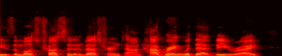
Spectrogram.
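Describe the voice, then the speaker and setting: With an American accent, a man talks at a fairly quick pace with lively intonation. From US Midwest (St. Louis, Missouri). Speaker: real estate investor and trainer. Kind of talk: webinar sales pitch. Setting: online webinar. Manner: fast; energetic, persuasive.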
